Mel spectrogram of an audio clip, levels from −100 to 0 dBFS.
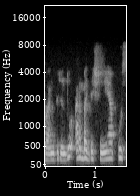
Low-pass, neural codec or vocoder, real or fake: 10.8 kHz; none; real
